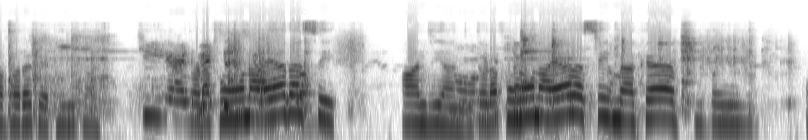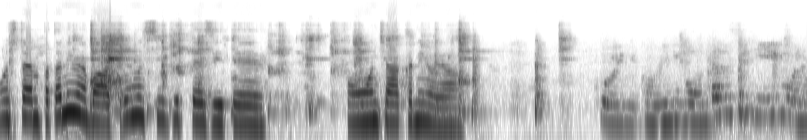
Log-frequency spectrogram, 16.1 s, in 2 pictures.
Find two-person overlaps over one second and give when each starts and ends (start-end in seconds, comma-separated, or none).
1.4-3.1, 4.5-6.2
